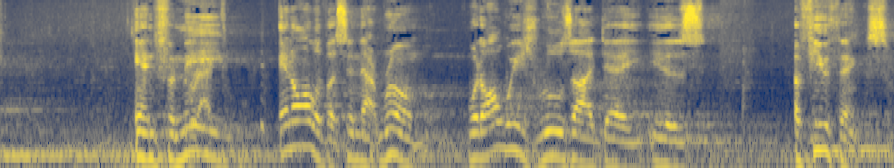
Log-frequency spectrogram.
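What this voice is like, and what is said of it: Strong accent like The Departed. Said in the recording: “This guy's like trying out for a part in The Departed or something. ... With that accent.”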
